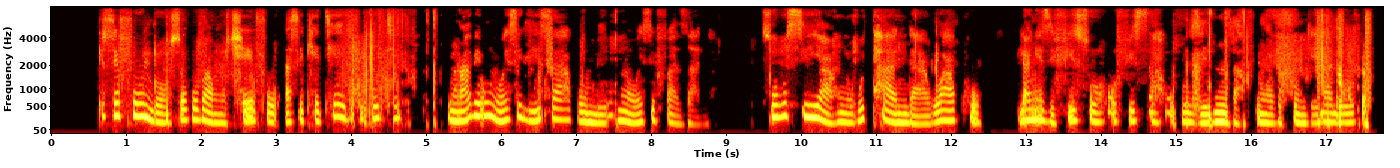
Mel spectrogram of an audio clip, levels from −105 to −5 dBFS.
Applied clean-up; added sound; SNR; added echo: none; none; none; none.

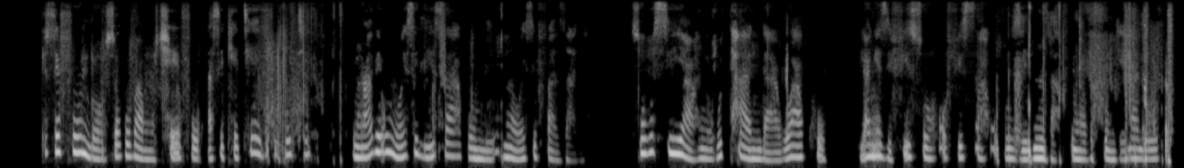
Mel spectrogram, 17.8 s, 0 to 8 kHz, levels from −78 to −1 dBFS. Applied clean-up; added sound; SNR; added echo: none; Snare drum; 19 dB; none.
